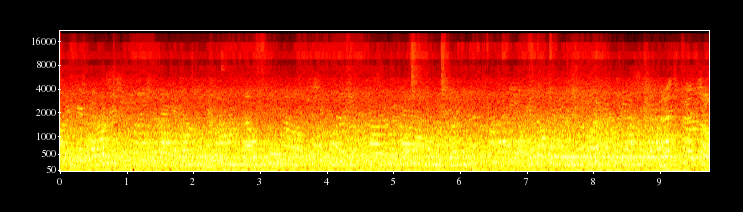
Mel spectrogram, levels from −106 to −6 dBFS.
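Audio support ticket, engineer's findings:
Opus compression, full 0 to 9.7 s: likely Opus encode in music (CELT) mode, starved of bits; the texture fits a rate near 16 kbps. Band energies preserved, fine detail replaced by folded or noise-filled bands. Result: tonal parts grainy, rough, noisy; artefacts plainly audible throughout. Bandwidth still fullband, nothing above about 20.2 kHz, so no dulling or muffling and no switch to speech mode. Little swirling; damage heard as texture, not holes.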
